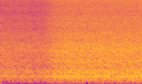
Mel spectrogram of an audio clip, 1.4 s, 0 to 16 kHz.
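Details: 1998 Ford Ranger after fuel pump replacement, started first try: engine settles from a light blip back to a smooth, steady idle with an even hum and no misses or knocks; runs healthy.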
